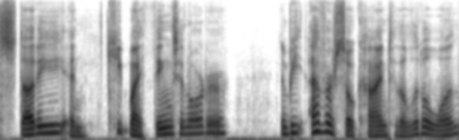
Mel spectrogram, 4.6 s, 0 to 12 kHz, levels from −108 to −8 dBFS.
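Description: No audible technical faults.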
